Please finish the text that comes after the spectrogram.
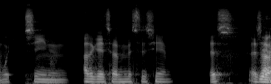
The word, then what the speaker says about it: Alligator mississippiensis: Whereas if you use the 2%, which is seen in alligator Mississippiensis, is that how you say it? Alligator Mississippiensis.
